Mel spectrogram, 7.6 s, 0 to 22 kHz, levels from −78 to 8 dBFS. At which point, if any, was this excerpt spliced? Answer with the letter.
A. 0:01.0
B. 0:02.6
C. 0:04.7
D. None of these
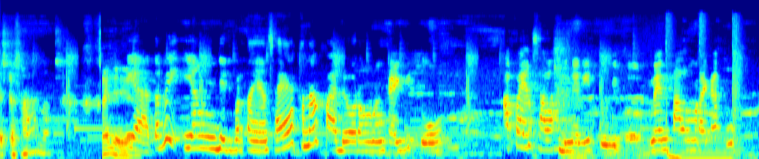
A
